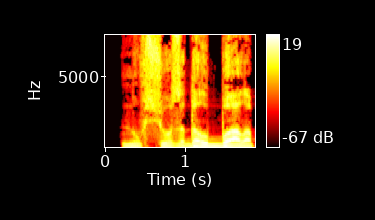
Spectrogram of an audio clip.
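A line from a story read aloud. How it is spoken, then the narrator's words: Growl. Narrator (Russian): прорычал Феликс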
